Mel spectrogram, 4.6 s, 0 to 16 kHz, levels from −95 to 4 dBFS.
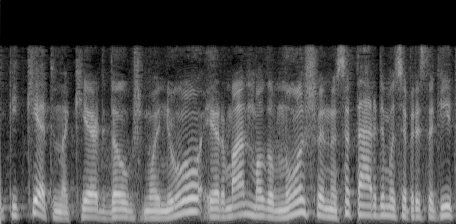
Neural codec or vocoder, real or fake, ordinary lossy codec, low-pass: codec, 16 kHz, 1.1 kbps, Voila-Tokenizer; fake; MP3, 96 kbps; 7.2 kHz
